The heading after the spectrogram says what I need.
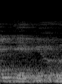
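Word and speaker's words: debut: डेब्यू होता है तो ये डेट नहीं होता ये डेब्यू होता है और इसी तरह से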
